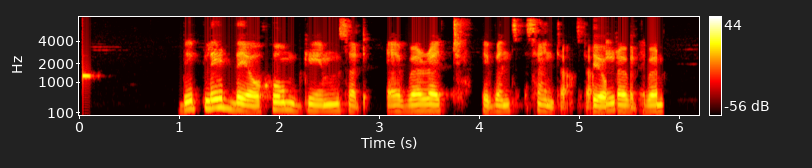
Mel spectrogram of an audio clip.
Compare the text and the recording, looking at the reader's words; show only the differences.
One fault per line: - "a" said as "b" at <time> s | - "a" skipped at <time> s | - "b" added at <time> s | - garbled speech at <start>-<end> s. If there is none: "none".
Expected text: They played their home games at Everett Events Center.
- garbled speech at 5.0-5.9 s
